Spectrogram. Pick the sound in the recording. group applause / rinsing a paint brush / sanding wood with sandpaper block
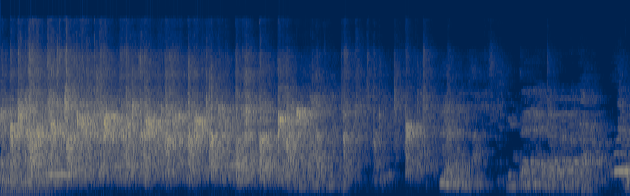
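group applause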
